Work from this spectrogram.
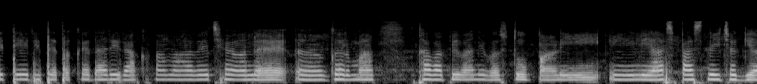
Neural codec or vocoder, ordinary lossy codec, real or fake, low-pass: codec, 16 kHz, 8 kbps, FreqCodec, smaller model; none; fake; none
